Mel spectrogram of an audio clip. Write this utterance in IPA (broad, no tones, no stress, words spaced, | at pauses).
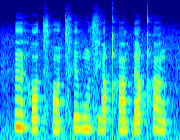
ə̃ hɔt͡sʰɔ̃t͡sʰɘvũ sɛ̤ə̯qʰũ pɛqʰũ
